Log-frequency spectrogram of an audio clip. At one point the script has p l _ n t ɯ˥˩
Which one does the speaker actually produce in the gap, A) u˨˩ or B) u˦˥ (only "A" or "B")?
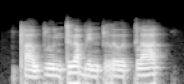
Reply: A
